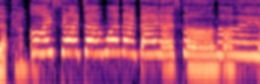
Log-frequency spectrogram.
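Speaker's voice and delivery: put-on high, slow whining kid voice; whiny child. A mother imitating her child refusing school, high whine. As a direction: whine like a small child who won't go.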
